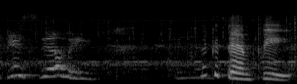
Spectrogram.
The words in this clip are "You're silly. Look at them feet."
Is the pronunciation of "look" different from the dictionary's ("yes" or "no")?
no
